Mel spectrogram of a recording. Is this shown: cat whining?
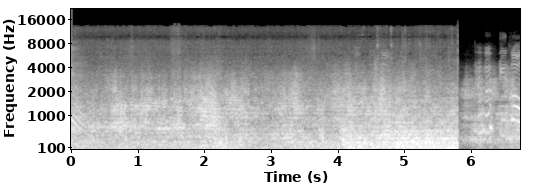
no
